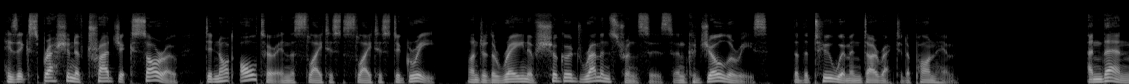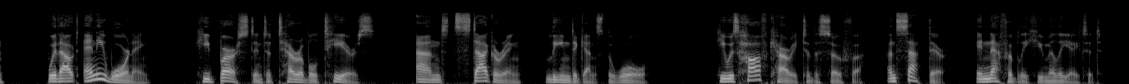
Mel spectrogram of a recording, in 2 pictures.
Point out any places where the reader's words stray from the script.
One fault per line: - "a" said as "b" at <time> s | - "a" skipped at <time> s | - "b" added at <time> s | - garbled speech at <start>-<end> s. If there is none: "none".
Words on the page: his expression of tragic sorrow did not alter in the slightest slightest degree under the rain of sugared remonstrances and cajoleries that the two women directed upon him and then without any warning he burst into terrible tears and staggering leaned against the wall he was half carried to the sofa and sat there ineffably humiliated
none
